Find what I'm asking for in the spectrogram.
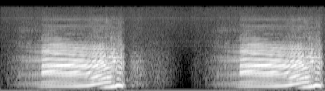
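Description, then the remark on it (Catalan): Two loud, drawn-out cow moos, each about a second long with a rising then falling pitch, separated by a short pause with no talking. “Després de sentir a la nostra mascoteta, que sol fa ella, saps?”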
